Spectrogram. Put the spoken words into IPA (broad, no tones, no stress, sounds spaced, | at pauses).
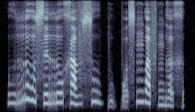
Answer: ṳ r o s ɘ r o x a v s ṳ p ṵ p ɔ̰ s ŋʷ a f ŋ ɡ ɐ x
